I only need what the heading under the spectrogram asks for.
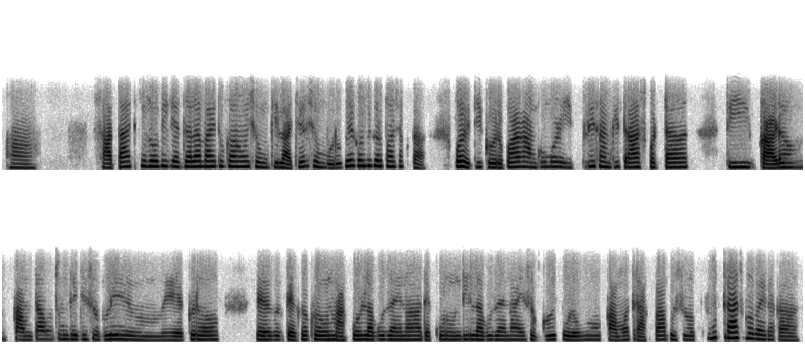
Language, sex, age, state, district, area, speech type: Goan Konkani, female, 30-45, Goa, Canacona, rural, conversation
